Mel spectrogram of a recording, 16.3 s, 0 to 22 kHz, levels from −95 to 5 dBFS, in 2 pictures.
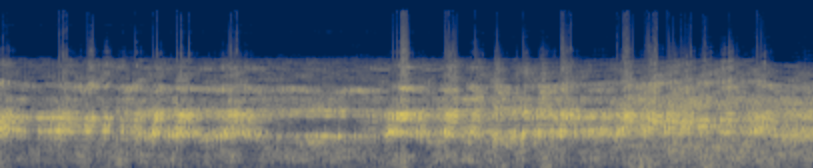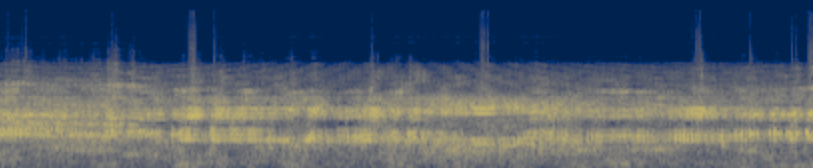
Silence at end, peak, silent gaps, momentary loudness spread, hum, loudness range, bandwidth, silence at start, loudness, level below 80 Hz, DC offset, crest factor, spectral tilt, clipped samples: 0 s; -4 dBFS; none; 7 LU; none; 3 LU; 10.5 kHz; 0 s; -18 LUFS; -54 dBFS; under 0.1%; 16 dB; -3.5 dB/octave; under 0.1%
